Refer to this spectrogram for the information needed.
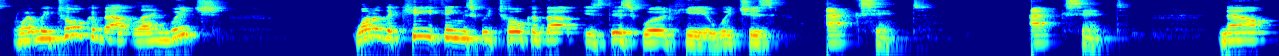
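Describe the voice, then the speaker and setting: An Australian man gives an English lesson, explaining each word patiently and saying the key terms twice. His voice sits a little higher than most men's. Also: a bit bright. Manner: clear explanatory teaching, repeats key words. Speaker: English teacher.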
